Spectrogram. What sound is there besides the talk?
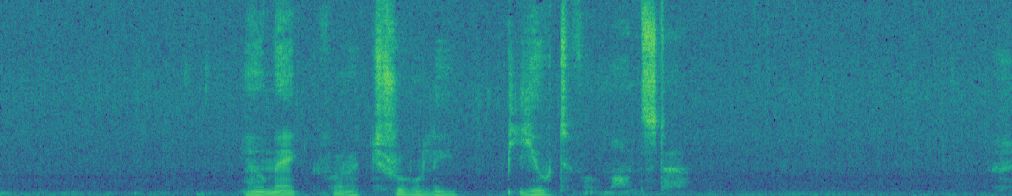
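rain and thunderstorm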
